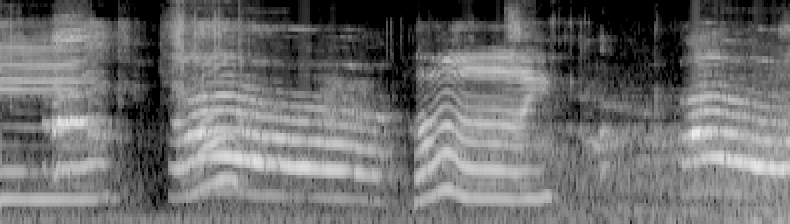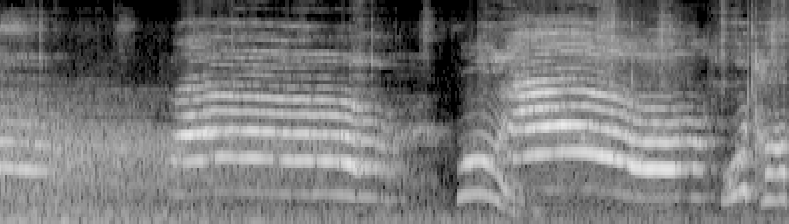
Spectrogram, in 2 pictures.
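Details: Pet cats meowing indoors, a series of drawn-out, wavering meows, some rising and others falling, about seven calls in twelve seconds, with a low steady hum behind them.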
